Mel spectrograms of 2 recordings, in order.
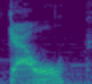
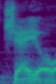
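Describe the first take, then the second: First: It begins with a hard G, rhyming with owl. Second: It begins with a J sound, rhyming with mail. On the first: The speaker calls it wrong. "I always pronounce this gowl" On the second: The speaker calls it right. "oh my god, it's just jail"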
